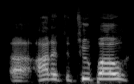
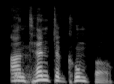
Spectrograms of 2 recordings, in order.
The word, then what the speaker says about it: Antetokounmpo: Antetokounmpo, he's the Milwaukee Bucks are a good. Say good that 3 squad. times. Did I say it right? You said it wrong. Say it, Josh. Antetokounmpo.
